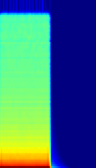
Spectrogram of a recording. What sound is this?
Instrument samples > Synths / Electronic
the title says it all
